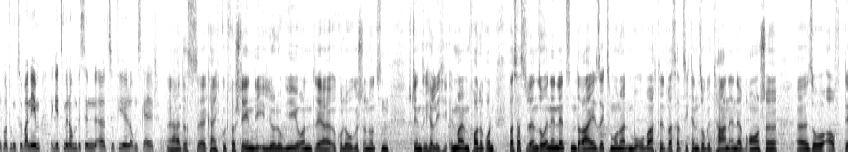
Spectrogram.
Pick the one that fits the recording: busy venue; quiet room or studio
busy venue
